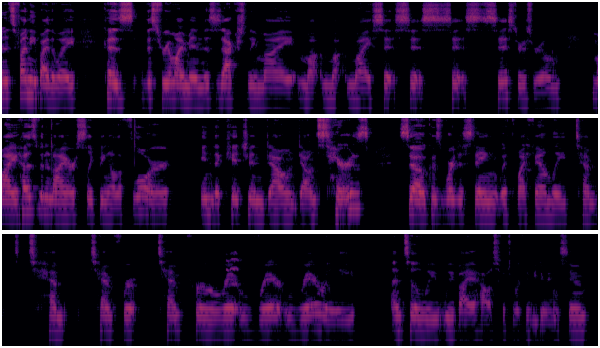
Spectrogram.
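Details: Stuttering in an adult woman who runs a stuttering channel, speaking with a cold; word repetitions such as "my my" and repeated part-words, with blocks on words also described.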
